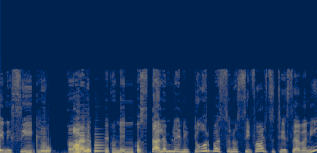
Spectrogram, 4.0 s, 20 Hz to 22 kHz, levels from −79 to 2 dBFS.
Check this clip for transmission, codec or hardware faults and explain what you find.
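The speech in this clip has three transmission faults, two of them overlapping in the first half.

From 0.32 to 1.91 s there is robotic sound from repeated short buffers: the speech turns into a rigid, metallic buzz at 200 Hz that loosely tracks the syllables. The likely cause is late-arriving audio being padded by replaying a tiny slice, which fits a 5 ms buffer, over most of this stretch while the real audio is skipped.

From 1.19 to 1.33 s, inside that robotic stretch, a burst of packet loss leaves a held, fading continuation of the preceding sound for about 114 ms. About 120 ms of audio went missing, and the receiver extended the last sound and faded it out. Playback then resumes further along.

From 2.13 to 2.17 s, short concealed packet loss produces a brief smear. About 20 ms never reached the decoder in time. The receiver filled the gap by extending what came before and then blended back into the real signal.

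The Opus call path cuts off the top end near 12 kHz.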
